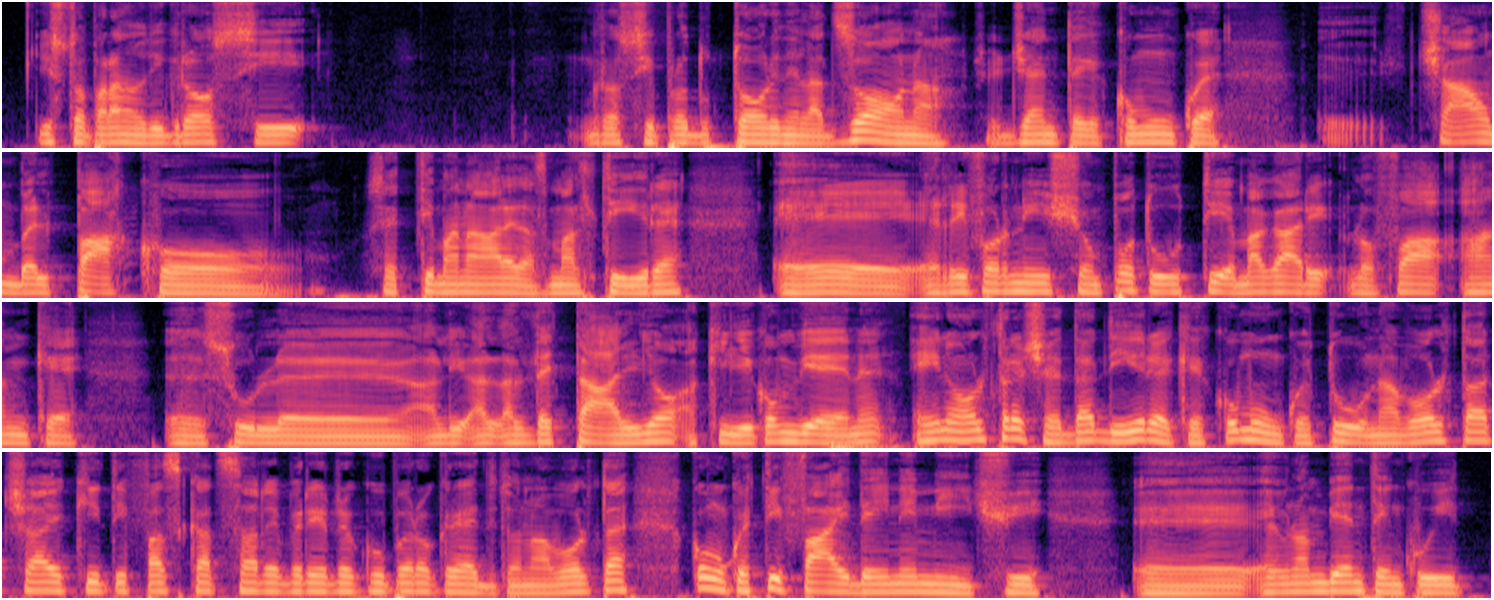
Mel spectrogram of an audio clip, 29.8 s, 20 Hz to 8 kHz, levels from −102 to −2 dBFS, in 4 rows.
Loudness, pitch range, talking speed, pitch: -23 LUFS, 105-125 Hz, 150 wpm, 110 Hz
